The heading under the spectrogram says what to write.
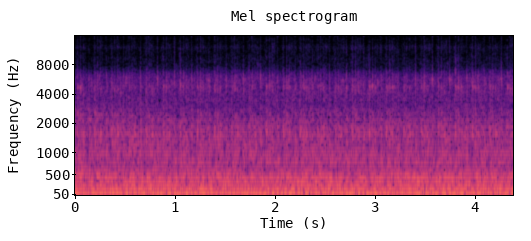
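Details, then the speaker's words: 2005 Fleetwood Discovery, Freightliner chassis, Cat C7 diesel with low power, can't exceed 60-65 mph: uneven loping idle; disconnecting injectors 5 and 6 caused no rpm change, so those cylinders misfire from bad injectors. "who disconnected no difference in the engine rpm you could hear the good all right we were gonna go ahead and shut it off so there you have it number five and six not working"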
